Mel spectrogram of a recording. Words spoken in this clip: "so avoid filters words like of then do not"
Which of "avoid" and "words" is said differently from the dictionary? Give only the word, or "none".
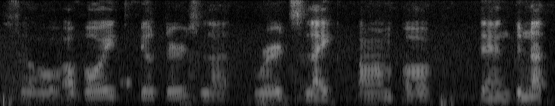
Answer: words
